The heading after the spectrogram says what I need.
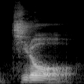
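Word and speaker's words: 次郎: 그럼 둘째 아들은 요렇게 쓰는데 발음은 지로입니다. 지로. 이 지로는 두이자 쓰기도 하지만 이 차자 써가지고 말하자면 둘째 아들의 차남 할 때 차자 써가지고 지로 쓰기도 합니다.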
